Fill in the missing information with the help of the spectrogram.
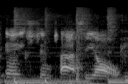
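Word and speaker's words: XXXTentacion: Not Tekashi, my bad. Extentacion. – Correct. Shit, you know how to say his name better than I do.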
